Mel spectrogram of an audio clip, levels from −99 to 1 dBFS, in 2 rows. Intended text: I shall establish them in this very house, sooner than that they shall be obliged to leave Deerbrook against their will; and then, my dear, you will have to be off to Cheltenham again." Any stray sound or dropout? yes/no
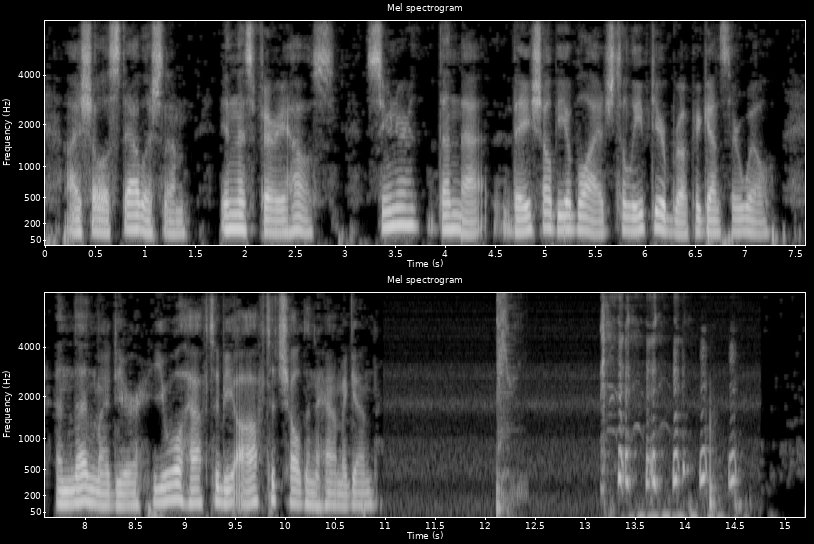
yes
